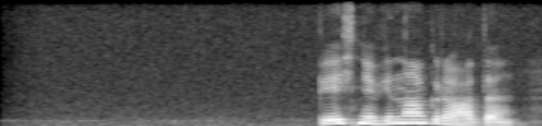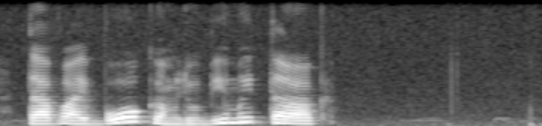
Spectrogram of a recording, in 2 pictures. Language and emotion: Russian, neutral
